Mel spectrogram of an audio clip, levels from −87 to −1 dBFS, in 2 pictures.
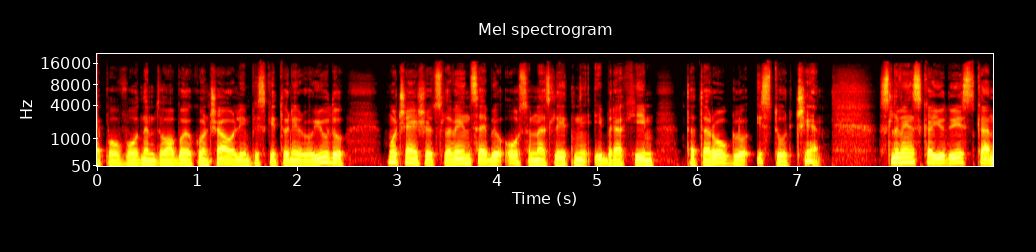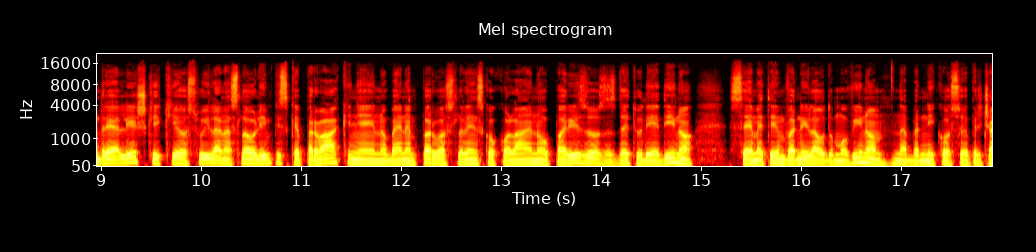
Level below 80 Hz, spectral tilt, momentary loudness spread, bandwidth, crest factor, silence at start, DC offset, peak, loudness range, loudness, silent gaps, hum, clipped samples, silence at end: -40 dBFS; -6 dB/octave; 5 LU; 16.5 kHz; 14 dB; 0 s; under 0.1%; -4 dBFS; 1 LU; -19 LUFS; none; none; under 0.1%; 0 s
